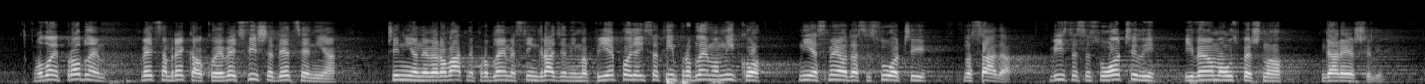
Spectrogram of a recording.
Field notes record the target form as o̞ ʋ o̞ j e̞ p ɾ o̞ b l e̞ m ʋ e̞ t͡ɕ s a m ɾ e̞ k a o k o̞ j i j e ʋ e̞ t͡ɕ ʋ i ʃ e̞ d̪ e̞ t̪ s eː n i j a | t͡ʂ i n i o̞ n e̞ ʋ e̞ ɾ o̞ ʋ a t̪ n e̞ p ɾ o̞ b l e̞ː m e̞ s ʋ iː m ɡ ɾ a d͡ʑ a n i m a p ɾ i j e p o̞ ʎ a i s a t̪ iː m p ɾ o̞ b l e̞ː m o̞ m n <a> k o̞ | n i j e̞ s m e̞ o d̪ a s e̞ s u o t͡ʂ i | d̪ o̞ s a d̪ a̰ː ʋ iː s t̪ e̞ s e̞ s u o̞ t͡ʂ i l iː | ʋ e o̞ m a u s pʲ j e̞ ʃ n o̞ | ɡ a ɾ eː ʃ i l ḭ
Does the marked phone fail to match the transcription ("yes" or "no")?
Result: yes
